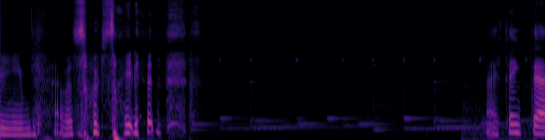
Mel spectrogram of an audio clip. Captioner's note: laughs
